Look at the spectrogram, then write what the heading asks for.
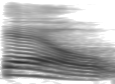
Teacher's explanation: it's falling tone because of a mid-class consonant and maito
